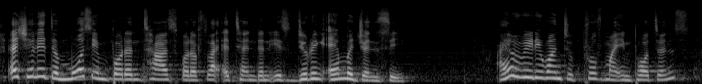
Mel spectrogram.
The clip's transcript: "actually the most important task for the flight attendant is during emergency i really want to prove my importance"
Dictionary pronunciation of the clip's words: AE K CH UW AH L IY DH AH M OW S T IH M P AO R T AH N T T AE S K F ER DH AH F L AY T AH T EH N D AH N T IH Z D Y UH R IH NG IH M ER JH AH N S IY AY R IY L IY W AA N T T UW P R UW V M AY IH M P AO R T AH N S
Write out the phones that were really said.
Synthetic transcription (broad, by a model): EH K CH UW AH L IY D AH M OW S T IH M P AO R T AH N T T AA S F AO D AH F L AY T AH T EH N D AH N T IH S D Y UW R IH NG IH M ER JH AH N S IY AY R IY L IY W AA N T T UW P R UW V M AY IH M P AO T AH N S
